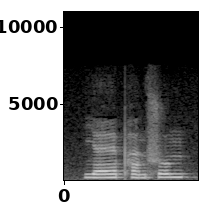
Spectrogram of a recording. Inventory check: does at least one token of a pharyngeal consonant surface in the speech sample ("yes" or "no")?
no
